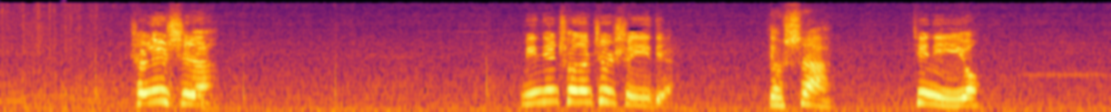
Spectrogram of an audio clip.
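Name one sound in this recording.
A young woman speaks calmly and playfully from close by.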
